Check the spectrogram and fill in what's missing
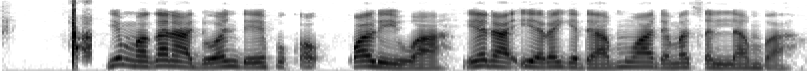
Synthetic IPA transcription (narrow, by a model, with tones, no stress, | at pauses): jɪ˦˨mːɐ˨ɡɐ˦naː˨da˨wɐ˦nda˨ja˦ɸi˦ | kʷʼɐ˦ɽeː˨waː˦jɐ˦naː˨ʔɪ̰˦ja˨ɽɐ˦ɡʲe˨daː˨mʊ˦waː˦da˨mɐ˦sʼɪ˨lːɐ˦mba̰ː˨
